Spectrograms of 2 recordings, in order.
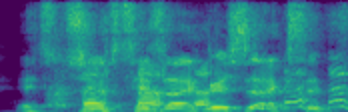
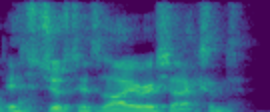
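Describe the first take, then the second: First: Laughing. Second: Said in the usual way. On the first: Real, not acted. To friends, repeating the Irish accent joke, laughing. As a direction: repeat it higher and louder, breaking into a laugh.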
